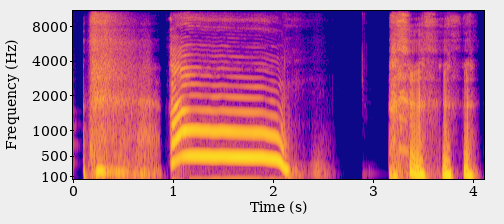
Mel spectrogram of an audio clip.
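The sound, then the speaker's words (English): A man's voice imitates a werewolf transformation: a raspy, breathy growl, then a loud sustained howl that drops off at the end, followed by a pause and a few short, choppy grunts. “Well, he's just like starts howling like a werewolf and then hangs up.”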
